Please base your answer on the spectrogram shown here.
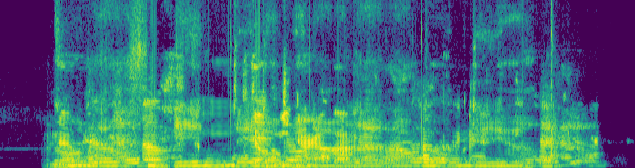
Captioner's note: speaking Spanish; group speaking Spanish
